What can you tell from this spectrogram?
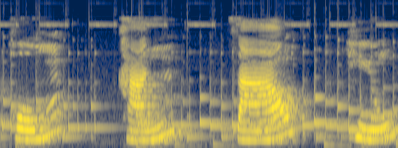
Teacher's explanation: เด็กๆออกเสียงจัตวาแต่ไม่มีรูปวรรณยุกต์จัตวาเลย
